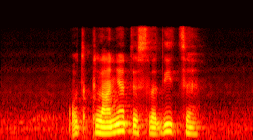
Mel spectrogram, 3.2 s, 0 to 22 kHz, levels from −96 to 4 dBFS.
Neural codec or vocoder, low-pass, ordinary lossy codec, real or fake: codec, 24 kHz, 3.1 kbps, DualCodec; 10.8 kHz; none; fake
